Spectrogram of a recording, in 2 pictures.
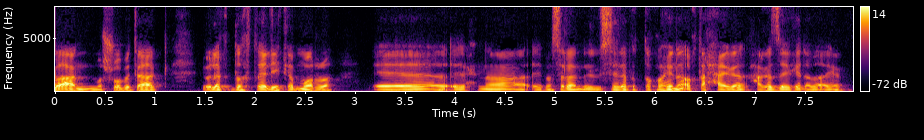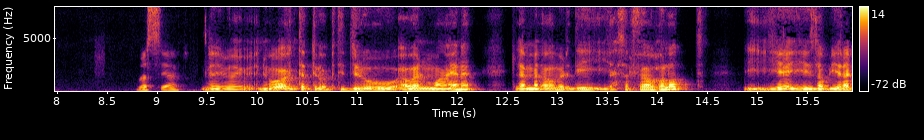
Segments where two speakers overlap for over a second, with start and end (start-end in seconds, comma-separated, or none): none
